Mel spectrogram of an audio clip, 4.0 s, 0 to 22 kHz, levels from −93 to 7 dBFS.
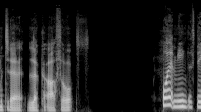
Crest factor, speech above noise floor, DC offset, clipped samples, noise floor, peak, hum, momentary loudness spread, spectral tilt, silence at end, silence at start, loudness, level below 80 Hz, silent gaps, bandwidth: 18 dB; over 72 dB; under 0.1%; under 0.1%; under -90 dBFS; -2 dBFS; none; 6 LU; -7 dB/octave; 0 s; 0 s; -19 LUFS; -38 dBFS; none; 13.5 kHz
